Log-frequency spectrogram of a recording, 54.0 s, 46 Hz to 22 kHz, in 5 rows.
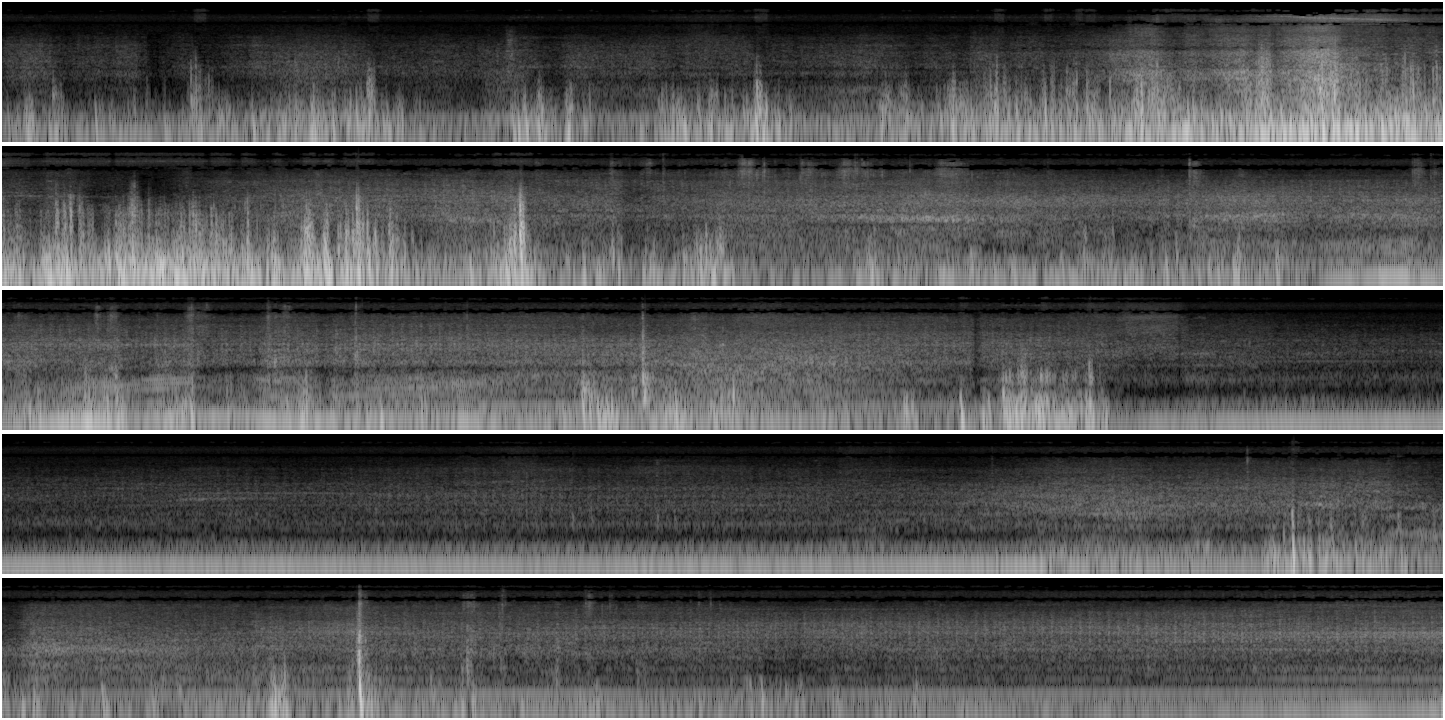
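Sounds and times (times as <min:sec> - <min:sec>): diesel engine idling: 0:00.0 - 0:54.0
motor vehicle running: 0:00.0 - 0:54.0
wind rumble on microphone: 0:00.0 - 0:54.0.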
